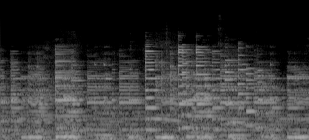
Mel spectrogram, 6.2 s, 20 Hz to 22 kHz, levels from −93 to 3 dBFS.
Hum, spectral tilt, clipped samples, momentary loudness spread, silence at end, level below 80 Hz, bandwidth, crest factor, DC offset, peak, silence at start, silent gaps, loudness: none; -5.5 dB/octave; under 0.1%; 8 LU; 0 s; -52 dBFS; 8.6 kHz; 16 dB; 0.3%; -20 dBFS; 0 s; none; -35 LUFS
